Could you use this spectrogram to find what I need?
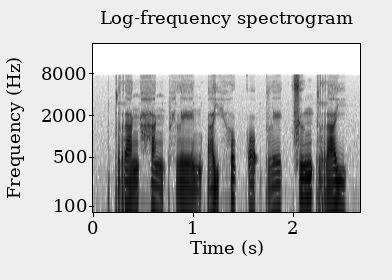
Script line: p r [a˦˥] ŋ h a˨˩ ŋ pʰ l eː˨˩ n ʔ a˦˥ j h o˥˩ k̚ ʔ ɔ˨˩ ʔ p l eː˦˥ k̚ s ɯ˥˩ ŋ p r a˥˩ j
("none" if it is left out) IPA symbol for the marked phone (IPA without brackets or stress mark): a˦˥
